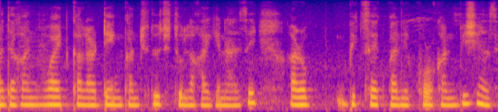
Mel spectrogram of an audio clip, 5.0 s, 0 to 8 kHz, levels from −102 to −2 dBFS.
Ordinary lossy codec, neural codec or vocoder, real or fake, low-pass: none; none; real; none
